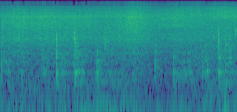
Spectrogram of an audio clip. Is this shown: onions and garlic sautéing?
yes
